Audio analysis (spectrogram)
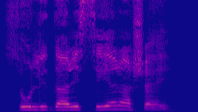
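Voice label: "solidariserar sig", Swedish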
